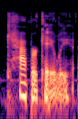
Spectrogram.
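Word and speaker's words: capercaillie: Just don't write in to tell Jay that it's actually pronounced Capper Cayeli.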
